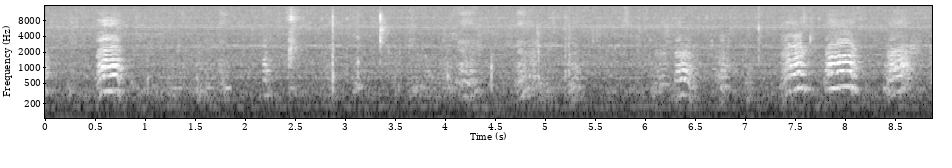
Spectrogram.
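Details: A litter of puppies just two days old makes thin, wavering squeaks and whimpers, some rising and falling, scattered irregularly with soft rustling between them.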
